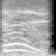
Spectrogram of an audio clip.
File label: "hey", voice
